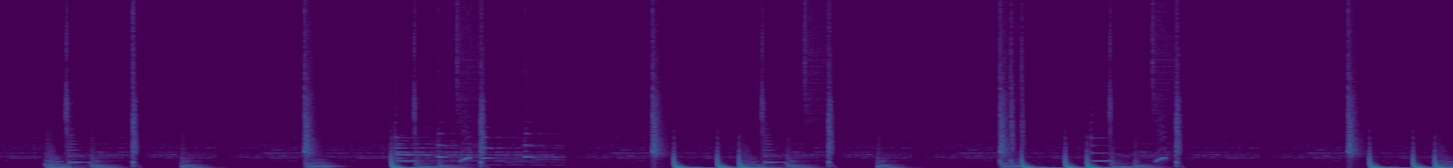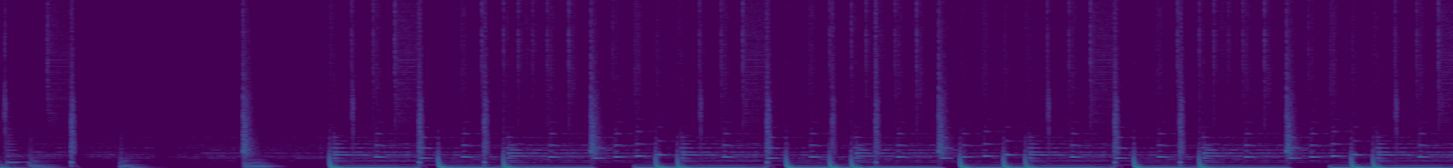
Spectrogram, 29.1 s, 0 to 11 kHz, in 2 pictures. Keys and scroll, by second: 11.3 space, 21.8 space.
